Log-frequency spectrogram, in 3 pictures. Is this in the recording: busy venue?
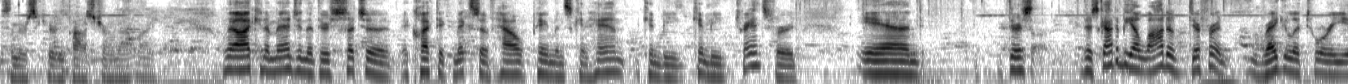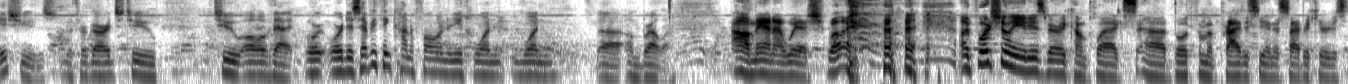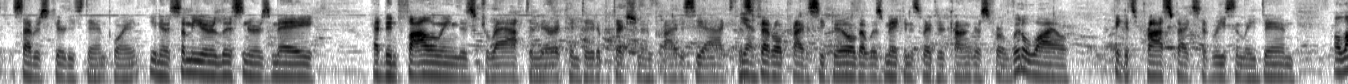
yes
